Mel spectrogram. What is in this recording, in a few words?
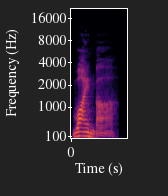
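"wine bar", British English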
